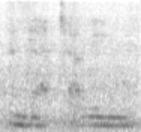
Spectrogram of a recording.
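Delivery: trailing off into a whisper; whispered afterthought. Real, not acted. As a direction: drop to a breathy whisper at the end.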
